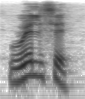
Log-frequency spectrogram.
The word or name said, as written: welse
